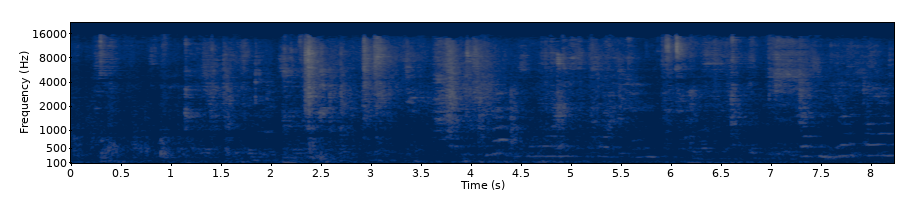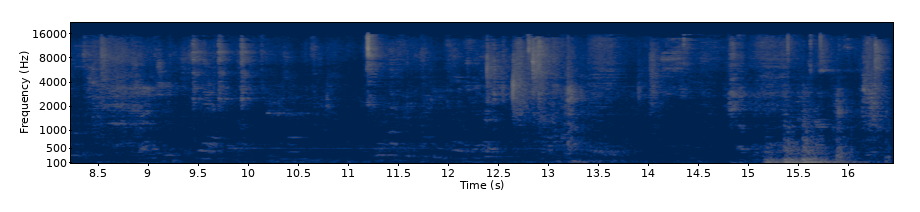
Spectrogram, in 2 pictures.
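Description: Quiet pause between pieces: faint murmuring voices, shuffling and small clicks from the room and stage, with a louder low thump about a second before the end.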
